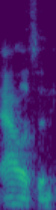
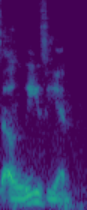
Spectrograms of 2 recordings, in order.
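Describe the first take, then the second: First: The name sounds like the name Allison. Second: The name sounds like the word Elysian. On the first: The speaker calls it wrong. "I kept on saying Allison" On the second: The speaker calls it right. "It's Elysian"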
